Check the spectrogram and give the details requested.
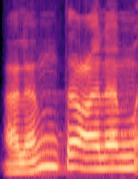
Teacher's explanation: কিন্তু মিম সাকিনকে গুন্না করা যাবে না তালাম এখানেও মিম সাকিন এই মিম সাকিন কে গুন্না করা যাবে না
